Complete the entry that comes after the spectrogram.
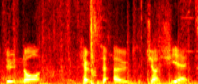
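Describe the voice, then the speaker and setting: This man speaks with a Scottish accent at a high pitch. Noticeable background noise runs behind him. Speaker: esports caster. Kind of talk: live commentary.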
